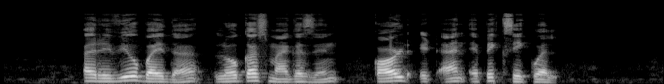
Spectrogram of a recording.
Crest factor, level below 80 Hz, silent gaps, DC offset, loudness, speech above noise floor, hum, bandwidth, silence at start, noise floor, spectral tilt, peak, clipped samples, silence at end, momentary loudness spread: 18 dB; -56 dBFS; none; under 0.1%; -18 LUFS; 45 dB; none; 11.5 kHz; 0.85 s; -62 dBFS; -6 dB/octave; 0 dBFS; under 0.1%; 1.1 s; 11 LU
